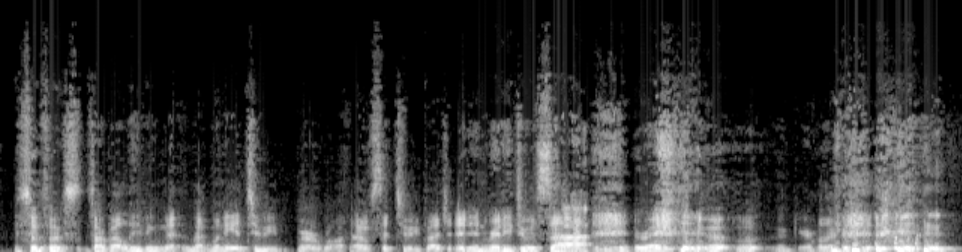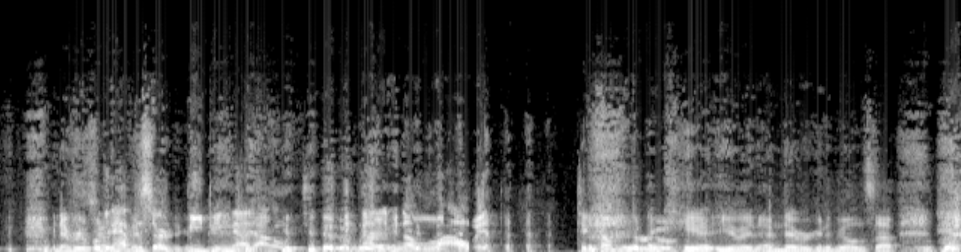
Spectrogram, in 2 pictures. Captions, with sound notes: some folks talk about leaving money into, I almost say to be budgeted and ready to assign. Careful. (laughs) - Gonna have to start beeping that out. Not even allow it to come through. - I can't even, I'm never gonna be able to stop.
